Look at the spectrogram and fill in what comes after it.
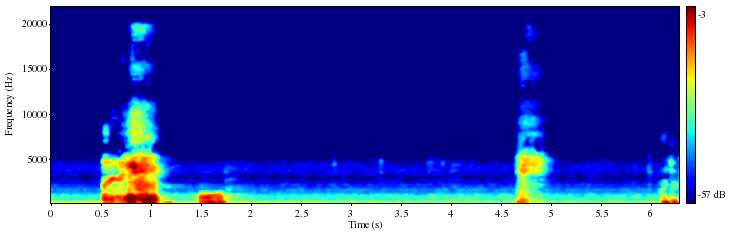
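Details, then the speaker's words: Two loud, explosive sneezes with a short vocal sound between them and the start of another: a person sneezing while sick, congested and run down, covering the sneezes tightly. "whoa I'm gonna sneeze again that's what I've been waiting for"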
